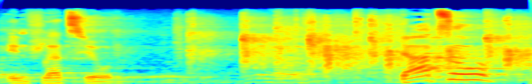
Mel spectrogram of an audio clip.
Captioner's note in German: Beifall AfD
